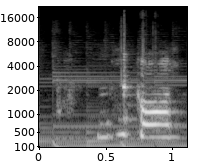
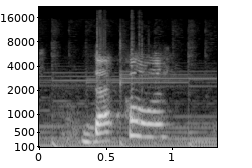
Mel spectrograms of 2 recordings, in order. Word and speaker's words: d'accord: The last letter is silent, so it would be pronounced as. Let's try. We'll write it on chat. D'accord. Yes. D'accord.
